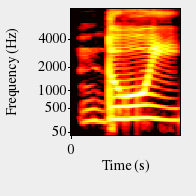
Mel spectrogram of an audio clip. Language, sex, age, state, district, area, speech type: Odia, female, 18-30, Odisha, Balasore, rural, read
